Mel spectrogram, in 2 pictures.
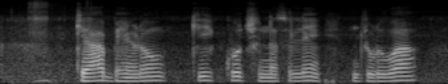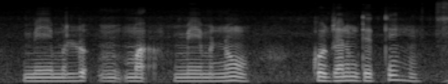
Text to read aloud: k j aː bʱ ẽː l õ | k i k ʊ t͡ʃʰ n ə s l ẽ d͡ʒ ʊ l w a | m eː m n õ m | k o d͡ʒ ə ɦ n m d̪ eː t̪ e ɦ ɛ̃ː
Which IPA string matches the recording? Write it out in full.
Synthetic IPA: k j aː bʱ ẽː ɽ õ | k i k ʊ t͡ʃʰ n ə s l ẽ d͡ʒ ʊ ɽ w a | m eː m n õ | k o d͡ʒ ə n m d̪ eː t̪ e ɦ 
